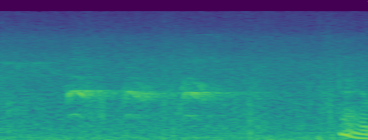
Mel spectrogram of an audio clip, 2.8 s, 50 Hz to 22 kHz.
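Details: An American crow gives three short, harsh caws about half a second apart, with a man's voice at the end, on a summer solstice 2024 birding hike by the Beverly Swamp, Flamborough, Ontario, Canada.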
